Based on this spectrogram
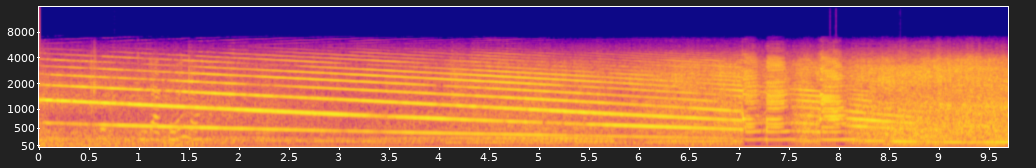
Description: Emergency fire truck siren is revving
